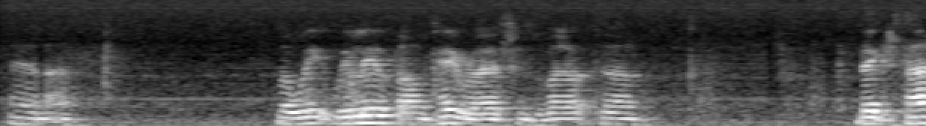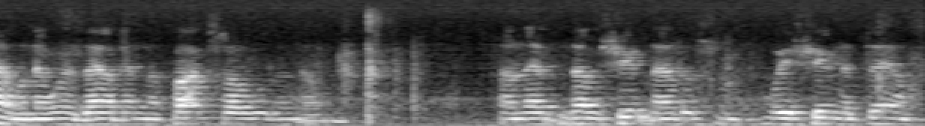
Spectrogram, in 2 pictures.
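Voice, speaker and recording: An elderly American man with a Southern accent, a war veteran remembering in an interview, halting with long pauses. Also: mid-range voice, little pitch movement, vocal fry, a little mellow. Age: 80s or older. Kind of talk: unscripted reminiscence in an interview. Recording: roomy, distant mic, faint noise.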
